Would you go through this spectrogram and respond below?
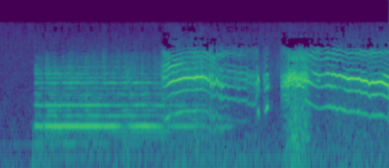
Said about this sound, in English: The most miraculous sound in the world. The cry of a newborn child. A lusty cry signifying health.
